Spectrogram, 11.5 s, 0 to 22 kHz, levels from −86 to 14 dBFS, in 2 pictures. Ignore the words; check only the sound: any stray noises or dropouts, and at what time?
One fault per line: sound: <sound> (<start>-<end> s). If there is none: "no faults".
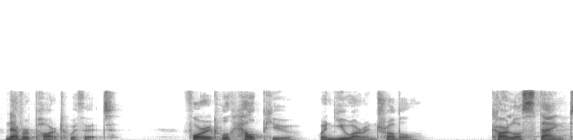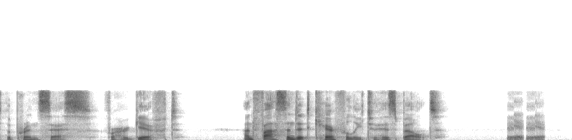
sound: laugh (10.8-11.2 s)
